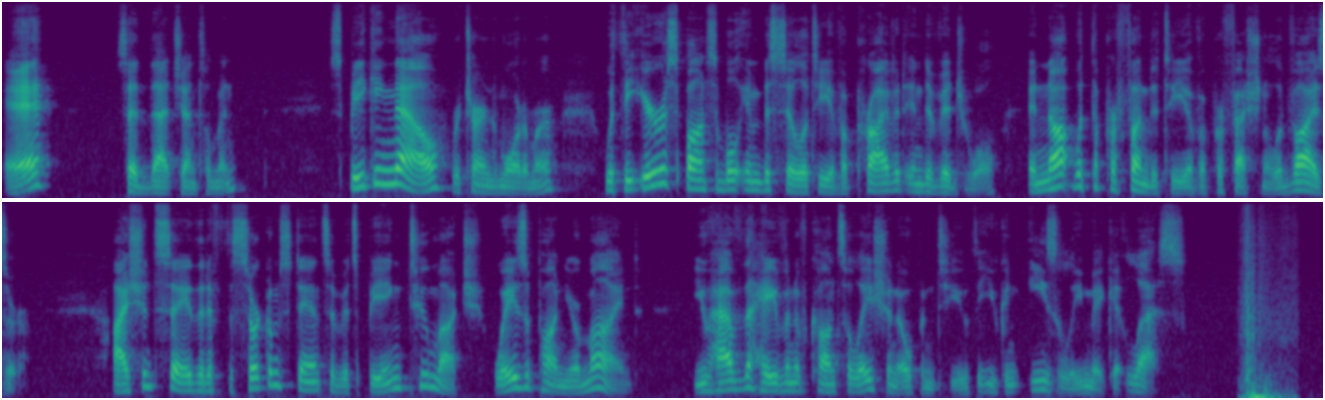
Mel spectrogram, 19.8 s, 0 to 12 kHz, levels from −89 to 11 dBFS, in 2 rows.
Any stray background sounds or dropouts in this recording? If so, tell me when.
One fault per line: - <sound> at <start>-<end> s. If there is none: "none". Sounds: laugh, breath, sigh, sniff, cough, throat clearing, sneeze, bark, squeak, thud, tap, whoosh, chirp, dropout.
- whoosh at 19.2-19.7 s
